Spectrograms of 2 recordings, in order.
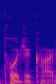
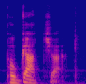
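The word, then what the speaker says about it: Pogačar: i'm getting it right and then pogatcha so i think i was saying pojakar so pogaccha okay so please whenever i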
